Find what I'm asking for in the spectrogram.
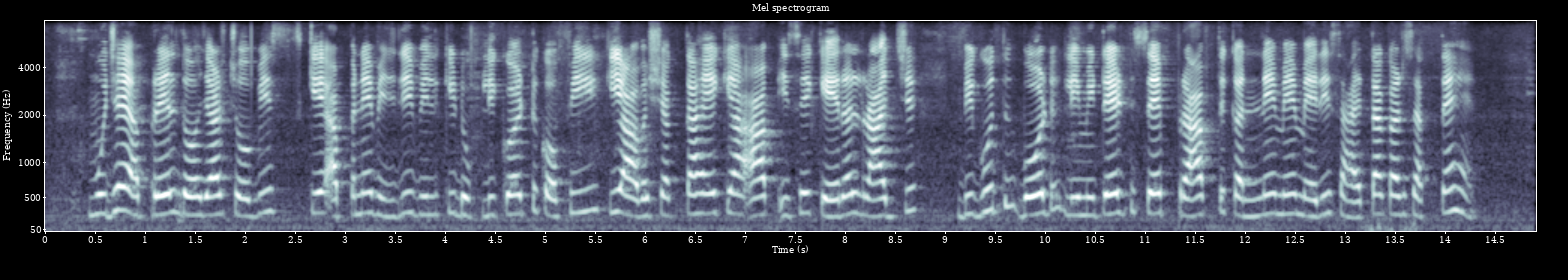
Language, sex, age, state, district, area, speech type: Hindi, female, 18-30, Madhya Pradesh, Harda, urban, read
